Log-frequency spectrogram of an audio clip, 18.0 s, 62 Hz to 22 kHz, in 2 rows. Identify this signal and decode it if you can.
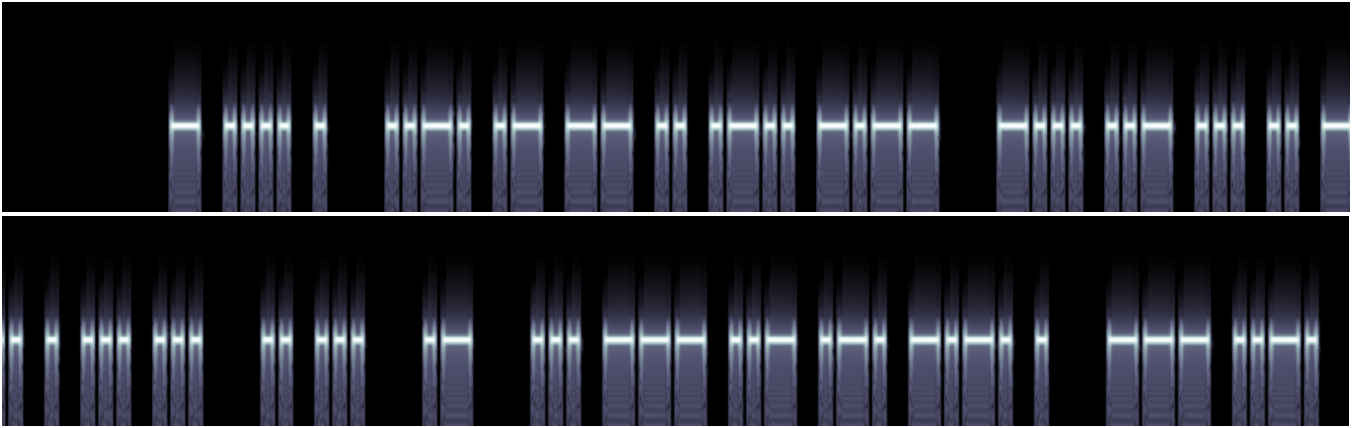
Morse code, heard as a keyed tone, about 20 wpm, 700 Hz. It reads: THE FAMILY BUSINESS IS A SOURCE OF
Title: Sentences from Top 1000 Words - Review Part 6 - 20wpm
